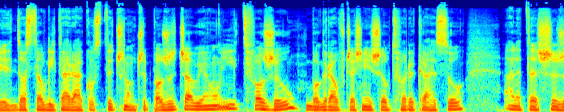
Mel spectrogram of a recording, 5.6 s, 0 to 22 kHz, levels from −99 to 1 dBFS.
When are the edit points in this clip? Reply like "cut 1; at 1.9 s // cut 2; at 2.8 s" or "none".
cut 1; at 3.1 s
